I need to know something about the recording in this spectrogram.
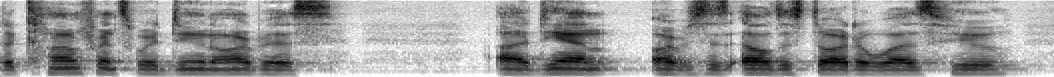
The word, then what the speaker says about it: Diane: I pronounced Diane, the way her mother preferred, the French pronunciation, because she was a little pretentious.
